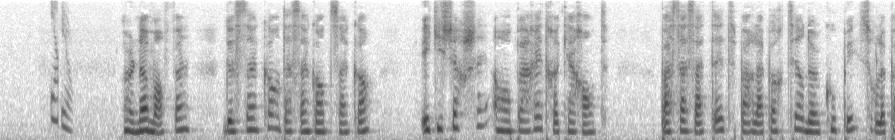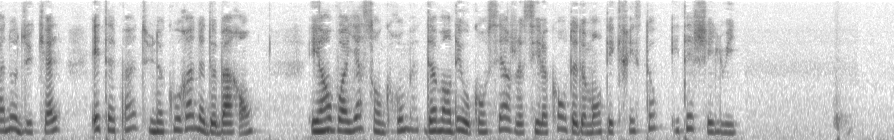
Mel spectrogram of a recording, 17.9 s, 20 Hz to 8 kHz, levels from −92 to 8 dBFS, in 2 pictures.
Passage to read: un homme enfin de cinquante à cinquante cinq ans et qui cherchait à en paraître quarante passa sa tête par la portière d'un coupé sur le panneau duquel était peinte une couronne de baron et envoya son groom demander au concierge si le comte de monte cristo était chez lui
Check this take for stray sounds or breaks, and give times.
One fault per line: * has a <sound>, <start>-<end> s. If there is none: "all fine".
* has a chirp, 0.5-0.8 s
* has a whoosh, 17.3-17.5 s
